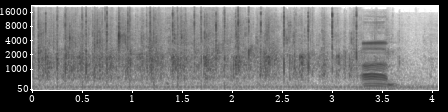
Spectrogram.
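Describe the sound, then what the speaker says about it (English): Steady applause from a crowd at a police and fire awards ceremony fills most of the clip, dense and continuous clapping, ending with a brief voice as it fades. "Just another round of applause for Ron for doing this."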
